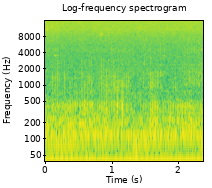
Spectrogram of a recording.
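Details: Continuous rumbling purr from a domestic cat, low and even, pulsing gently for over two seconds.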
